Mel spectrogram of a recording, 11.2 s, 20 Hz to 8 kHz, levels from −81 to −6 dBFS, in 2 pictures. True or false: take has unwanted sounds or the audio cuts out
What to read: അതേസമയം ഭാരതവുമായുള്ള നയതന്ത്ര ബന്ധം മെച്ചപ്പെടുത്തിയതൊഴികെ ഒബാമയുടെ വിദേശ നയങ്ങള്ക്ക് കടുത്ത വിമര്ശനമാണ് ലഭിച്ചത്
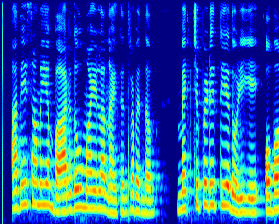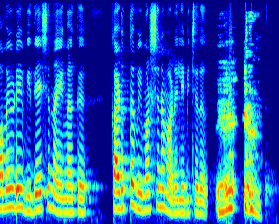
true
